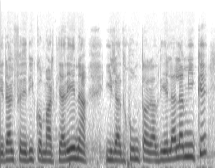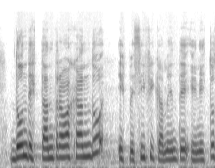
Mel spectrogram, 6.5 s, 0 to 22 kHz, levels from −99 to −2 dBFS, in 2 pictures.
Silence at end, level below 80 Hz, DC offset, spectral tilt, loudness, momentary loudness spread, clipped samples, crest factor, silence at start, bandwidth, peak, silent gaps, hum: 0 s; -66 dBFS; under 0.1%; -6.5 dB/octave; -34 LUFS; 8 LU; under 0.1%; 16 dB; 0 s; 13 kHz; -18 dBFS; none; none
